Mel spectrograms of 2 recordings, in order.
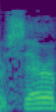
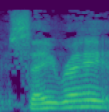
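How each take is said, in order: First: Said in the usual way. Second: Sarai as "say-RAY", two long ay sounds; name variant. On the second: Shown as a demonstration. Preacher listing what he might call her, Sarai as "say-RAY". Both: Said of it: "I might call her".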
